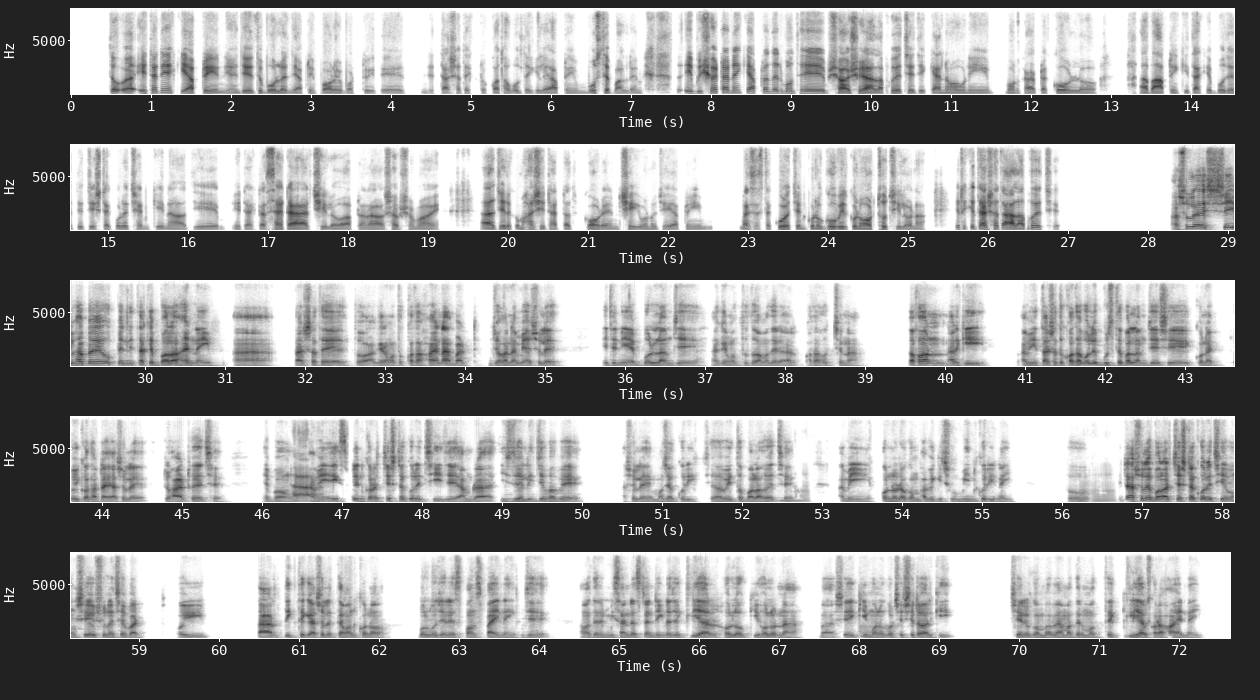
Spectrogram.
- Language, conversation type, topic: Bengali, advice, টেক্সট বা ইমেইলে ভুল বোঝাবুঝি কীভাবে দূর করবেন?
- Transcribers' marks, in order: "পরবর্তিতে" said as "পরেবর্তীতে"; tapping; in English: "satire"; in English: "hurt"; in English: "মিন"; other animal sound; in English: "রেসপন্স"; in English: "misunderstanding"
